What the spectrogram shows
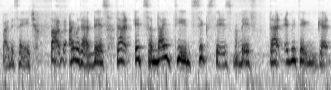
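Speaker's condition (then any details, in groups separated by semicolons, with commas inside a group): Motor neurone disease; terminal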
